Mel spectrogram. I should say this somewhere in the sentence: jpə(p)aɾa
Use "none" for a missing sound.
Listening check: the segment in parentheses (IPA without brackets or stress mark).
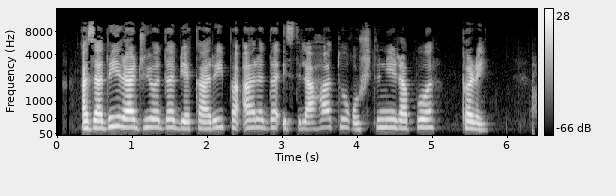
ʔ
